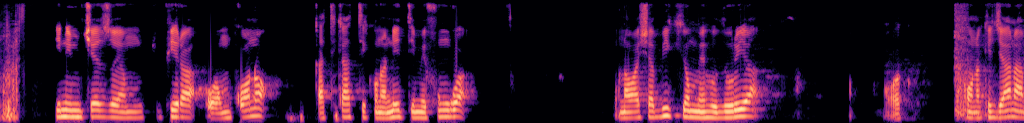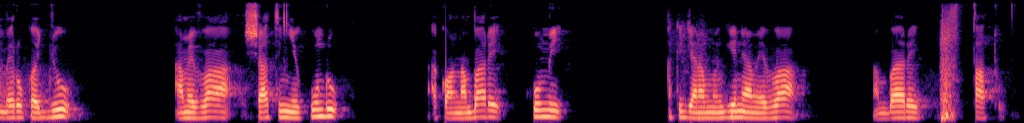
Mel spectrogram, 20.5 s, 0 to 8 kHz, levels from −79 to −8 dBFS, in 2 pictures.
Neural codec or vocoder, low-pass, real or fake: none; 7.2 kHz; real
